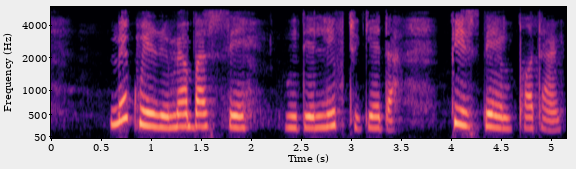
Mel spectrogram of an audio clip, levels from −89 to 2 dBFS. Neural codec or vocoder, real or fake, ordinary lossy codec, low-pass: codec, 16 kHz, 8 kbps, FreqCodec, larger model; fake; AAC, 24 kbps; 5.4 kHz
